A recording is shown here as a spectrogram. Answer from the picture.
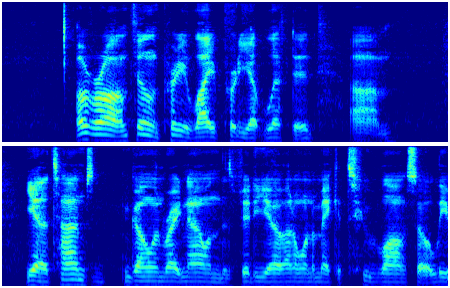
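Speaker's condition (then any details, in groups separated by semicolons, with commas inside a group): No condition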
